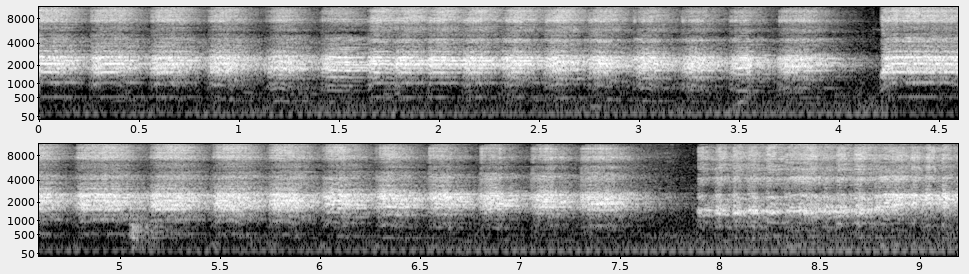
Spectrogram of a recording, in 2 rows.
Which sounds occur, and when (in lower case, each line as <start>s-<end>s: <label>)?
0.0s-4.0s: quack
0.0s-9.1s: mechanisms
4.2s-7.7s: quack
5.0s-5.2s: generic impact sounds
7.9s-9.1s: quack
